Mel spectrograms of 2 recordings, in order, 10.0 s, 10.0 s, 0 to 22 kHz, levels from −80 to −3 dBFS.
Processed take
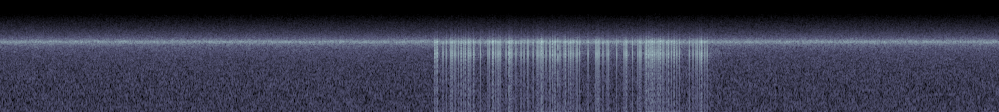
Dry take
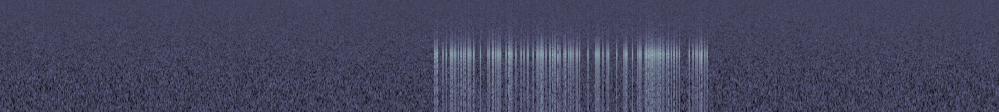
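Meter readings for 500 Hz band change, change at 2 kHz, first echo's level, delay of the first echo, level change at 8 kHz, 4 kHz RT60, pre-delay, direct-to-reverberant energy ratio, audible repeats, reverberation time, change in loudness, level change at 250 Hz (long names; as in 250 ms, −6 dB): −2.0 dB, 0.0 dB, no echo audible, no echo audible, −5.0 dB, 1.1 s, 5 ms, 12.0 dB, no echo audible, 1.5 s, +5.0 dB, −2.0 dB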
